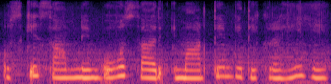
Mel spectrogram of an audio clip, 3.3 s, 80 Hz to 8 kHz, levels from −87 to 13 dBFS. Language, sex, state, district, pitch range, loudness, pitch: Hindi, female, Madhya Pradesh, Bhopal, 240-275 Hz, -14 LUFS, 245 Hz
